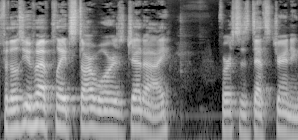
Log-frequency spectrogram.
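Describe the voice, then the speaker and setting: In a very clean recording with a silent background, a man with an American accent speaks at a fairly quick pace. He has an unremarkable speaking voice and fairly even intonation. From Massachusetts. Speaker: gaming podcast host. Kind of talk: casual chat.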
